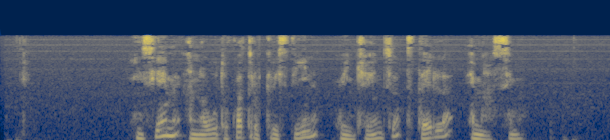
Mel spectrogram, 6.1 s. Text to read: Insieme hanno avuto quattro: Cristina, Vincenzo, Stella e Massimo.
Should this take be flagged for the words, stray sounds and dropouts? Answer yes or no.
no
